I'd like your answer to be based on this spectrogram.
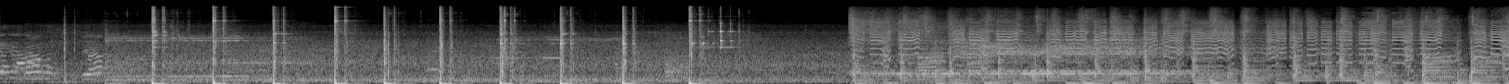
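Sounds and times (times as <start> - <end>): hammer striking bricks and stone: 1.1 - 7.5
music: 8.5 - 15.0.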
